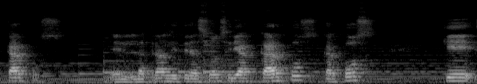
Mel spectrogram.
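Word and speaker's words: καρπός: Justamente la palabra frutos que él mencionaba, ella en el original significa, se pronuncia carpos.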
